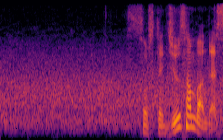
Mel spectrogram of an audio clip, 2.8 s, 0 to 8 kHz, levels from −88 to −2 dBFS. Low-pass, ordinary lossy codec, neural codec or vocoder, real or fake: 7.2 kHz; none; vocoder, 22.05 kHz, 80 mel bands, WaveNeXt; fake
